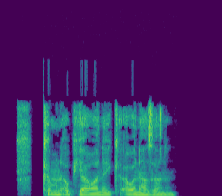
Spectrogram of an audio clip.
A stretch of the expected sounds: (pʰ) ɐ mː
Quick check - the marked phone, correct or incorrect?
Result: incorrect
